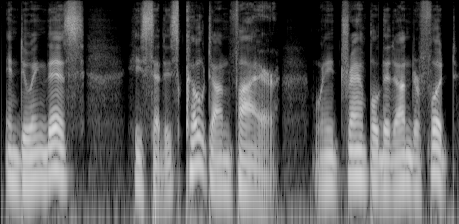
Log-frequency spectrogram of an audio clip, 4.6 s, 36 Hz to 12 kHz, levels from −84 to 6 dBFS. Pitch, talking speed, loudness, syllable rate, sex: 105 Hz, 195 wpm, -17 LUFS, 4.5 syllables/s, male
